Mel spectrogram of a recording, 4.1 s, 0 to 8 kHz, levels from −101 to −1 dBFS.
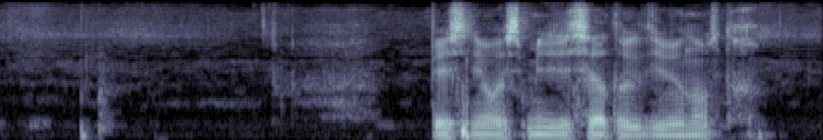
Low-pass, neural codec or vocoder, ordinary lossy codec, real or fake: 7.2 kHz; none; none; real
